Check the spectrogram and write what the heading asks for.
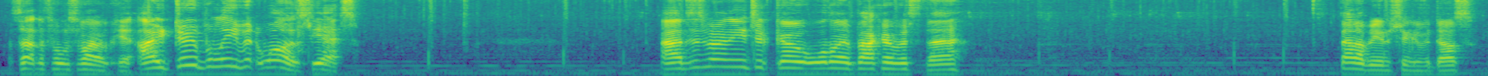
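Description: A man's voice: high voice, expressive, fast talker, long pauses, a bit bright, dry recording, soft background music. A man streaming a video game, swearing and rambling as he gets tipsy from shots. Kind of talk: casual gameplay commentary.

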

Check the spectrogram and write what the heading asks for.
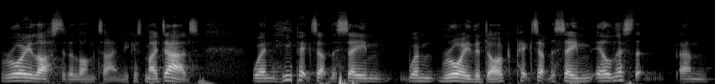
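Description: A young man preaching a sermon in a church, who grew up in Indonesia, talking with lively gestures and asking many questions of the congregation. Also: on the high side, moderate pace. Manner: animated, gestures broadly, many rhetorical questions. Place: church hall, indoors. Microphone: lapel mic.

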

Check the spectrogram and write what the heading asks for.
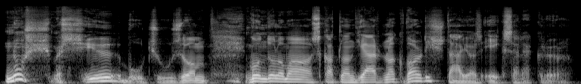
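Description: A man reading an audiobook, voicing a grave, wealthy older millionaire who speaks in a measured, serious way. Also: fairly low pitch, very animated. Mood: troubled.

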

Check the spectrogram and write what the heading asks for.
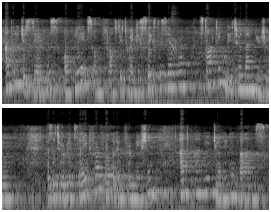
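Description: A woman reading a scripted customer information announcement on a train platform over a public address loudspeaker. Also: medium pitch. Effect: station public address loudspeaker. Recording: dull, echoing, distant station PA, noisy. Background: clear background noise.

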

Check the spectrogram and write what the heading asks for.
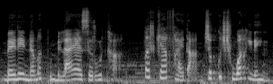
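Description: Woman playing a jealous young royal woman, bitter, defensive, high voice, rapid. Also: natural voice. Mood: resentful.

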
